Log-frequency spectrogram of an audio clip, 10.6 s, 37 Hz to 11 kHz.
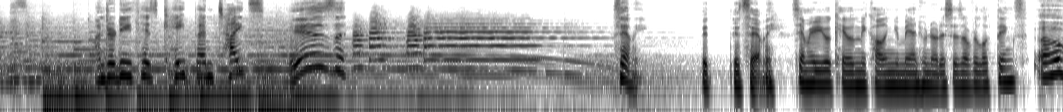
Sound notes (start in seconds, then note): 7.9 whispers, as an aside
